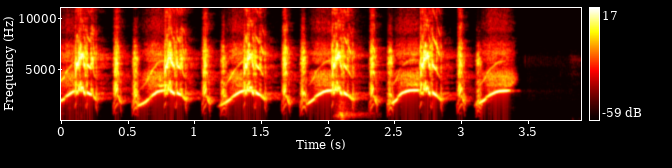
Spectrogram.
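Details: Grey francolin calling in a rapid, shrill series of loud rising whistled notes, each sweeping upward and ending in a sharp peak, about eight phrases in under four seconds, with brief clicks between them, then silence.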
